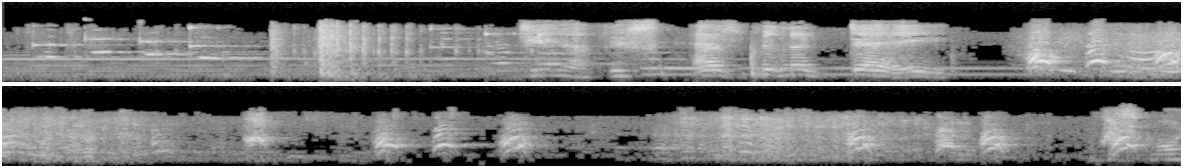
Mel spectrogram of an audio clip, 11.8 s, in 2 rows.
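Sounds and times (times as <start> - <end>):
speech: 2.6 - 7.3
dog barking: 5.1 - 8.7, 10.1 - 11.7
laughter: 5.2 - 7.8, 8.9 - 11.1.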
